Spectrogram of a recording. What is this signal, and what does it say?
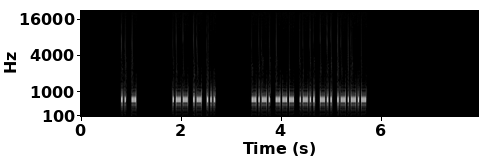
Morse code, heard as a keyed tone, about 36 wpm, 700 Hz. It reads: IT WAS COLD.
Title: 3x Word-Spacing - Sentences from Top 400 Words - 35wpm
